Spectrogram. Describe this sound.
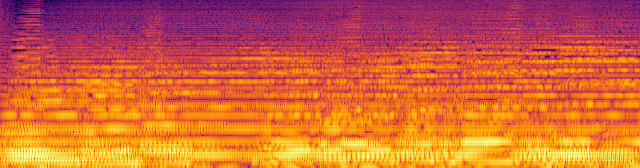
fake orchestral winning song !!
orchestral, trompette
